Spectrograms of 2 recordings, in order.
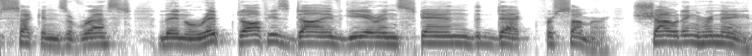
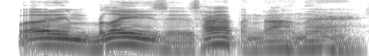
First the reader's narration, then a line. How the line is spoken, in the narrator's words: asked in a slurred voice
